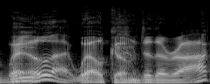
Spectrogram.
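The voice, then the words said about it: Imitates another person's voice. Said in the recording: “That's my Sean Connery impression. ... It's a good impression.”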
